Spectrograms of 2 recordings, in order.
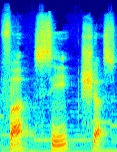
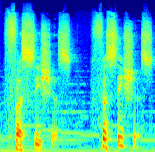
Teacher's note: Facetious has 3 syllables, and the stress is on that second syllable. It's like you're just saying the letter C, facetious.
